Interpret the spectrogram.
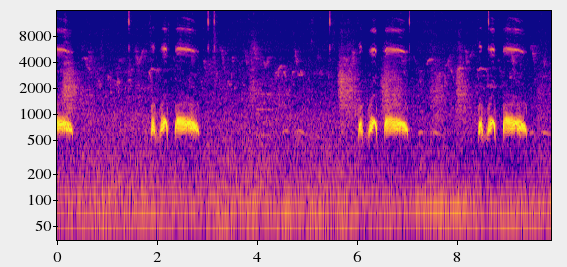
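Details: Spotted dove lure call: mellow cooing phrases, each two short quick coos followed by a longer drawn-out coo, repeated at uneven gaps of two to four seconds over quiet background hiss.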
